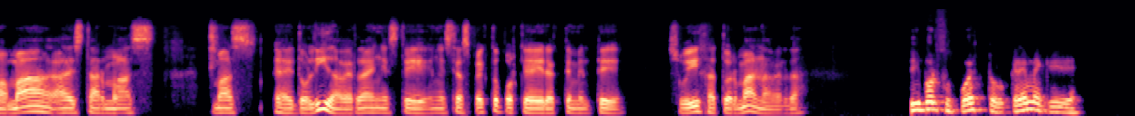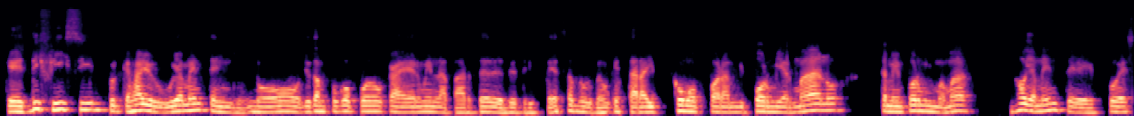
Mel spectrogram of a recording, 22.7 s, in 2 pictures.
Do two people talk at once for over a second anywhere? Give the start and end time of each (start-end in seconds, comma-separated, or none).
none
